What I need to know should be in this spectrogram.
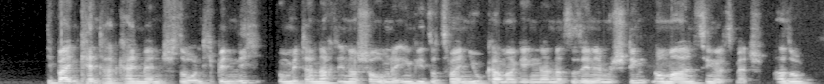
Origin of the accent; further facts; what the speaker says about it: North Rhine-Westphalia, Germany; Also wir kommen halt aus NRW, also auch aus der Nähe.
